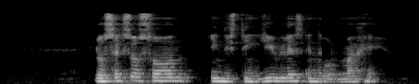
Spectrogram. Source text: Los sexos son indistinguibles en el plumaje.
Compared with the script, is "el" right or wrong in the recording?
wrong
